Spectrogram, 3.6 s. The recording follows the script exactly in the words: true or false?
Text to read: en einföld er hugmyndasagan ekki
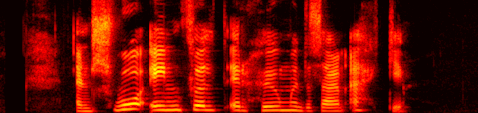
false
